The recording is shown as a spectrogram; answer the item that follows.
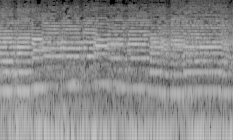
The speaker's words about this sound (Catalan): Els camioners són molt creatius amb aquest tema de fer cançons amb els clàxons. Mira, a veure si reconeixeu aquesta.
